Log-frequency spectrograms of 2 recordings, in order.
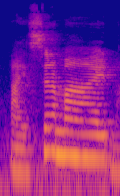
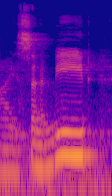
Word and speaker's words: niacinamide: b3 which is also niacinamide niacinamide they can be pronounced both ways but what we're doing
